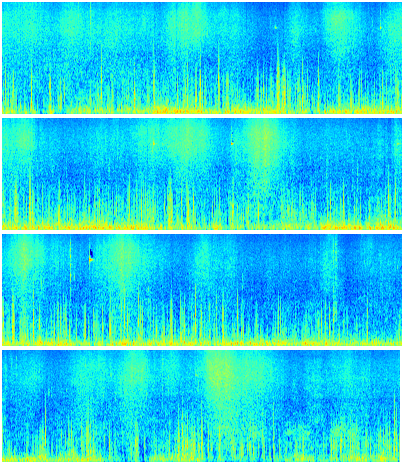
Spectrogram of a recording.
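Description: Strong wind buffeting the microphone on the deck of a sailboat under way, a heavy fluctuating rumble, with waves rushing along the hull in swells of hiss every couple of seconds.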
